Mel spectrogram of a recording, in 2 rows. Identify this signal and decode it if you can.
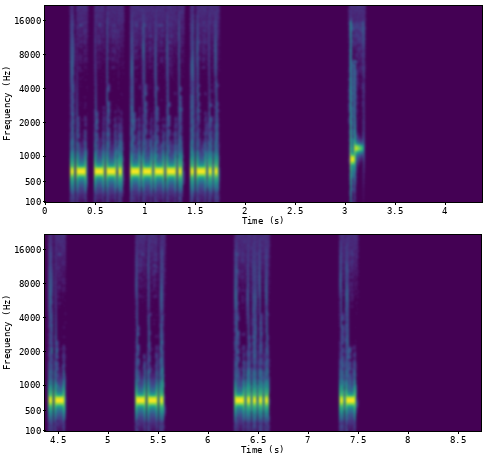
Morse code, heard as a keyed tone, about 39 wpm, spaced as for 17 wpm, 690 Hz. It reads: AG9L AG6A
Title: USA Call Signs - 4 Characters - 8x Character Spacing - 40wpm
